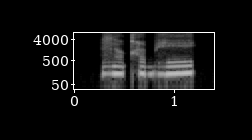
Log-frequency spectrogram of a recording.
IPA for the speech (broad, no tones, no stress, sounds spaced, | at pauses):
ɮ ã qʰ ɪ bʱ e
